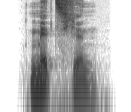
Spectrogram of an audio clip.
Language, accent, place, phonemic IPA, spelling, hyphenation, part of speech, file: German, Germany, Berlin, /ˈmɛt͡sçən/, Mätzchen, Mätz‧chen, noun, De-Mätzchen.ogg
- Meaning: antics, shenanigans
